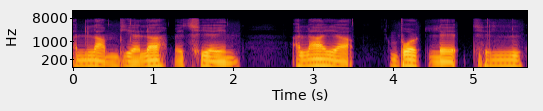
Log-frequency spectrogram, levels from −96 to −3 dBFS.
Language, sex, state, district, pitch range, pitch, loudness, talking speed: Mizo, male, Mizoram, Aizawl, 85-95 Hz, 95 Hz, -20 LUFS, 105 wpm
